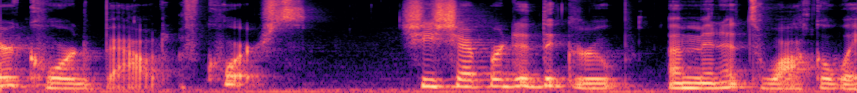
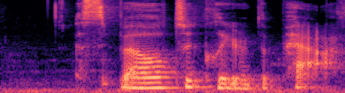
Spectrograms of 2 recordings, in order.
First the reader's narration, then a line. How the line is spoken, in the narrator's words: he murmured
